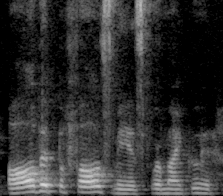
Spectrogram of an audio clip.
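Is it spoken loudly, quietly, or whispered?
loudly. It is spoken at normal loudness.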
